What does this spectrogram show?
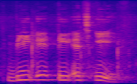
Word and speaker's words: bathe: तो बेद के लिए क्या होता है ना कि बेद के लिए आपका होगा BATHE, this is verb and this is noun. So you will pronounce it bathe, he is bathing, ठीक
